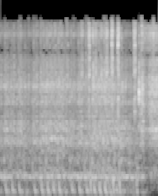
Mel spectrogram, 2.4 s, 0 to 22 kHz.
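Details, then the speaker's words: Second-hand Bajaj Pulsar 150 with carburettor overflow, choke now off: steady idle thump that stumbles and dies when a little throttle is added; the fault is blamed on the carburettor. "Ideal condition में ठीक है। आप जब हल्का सा accelerator करेंगे बंद पड़ जाएगा ये गाड़ी।"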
